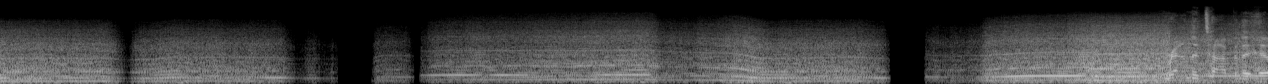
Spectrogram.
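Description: A race car engine in Grand Prix Legends revs and holds high through the gears, cutting out briefly during shifts before climbing again, loud and continuous with a faint hint of tire noise.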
